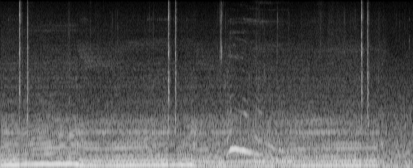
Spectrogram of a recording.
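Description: Modified Hyundai Kona N driving with paddle shifters, engine rumble heard from inside the cabin, with revs dropping in distinct downshift steps and a brief rev blip, steady and fairly loud throughout.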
